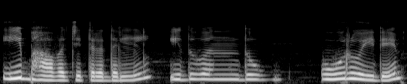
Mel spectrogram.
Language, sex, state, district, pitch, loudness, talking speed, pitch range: Kannada, female, Karnataka, Bidar, 230 Hz, -14 LUFS, 105 wpm, 195-245 Hz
